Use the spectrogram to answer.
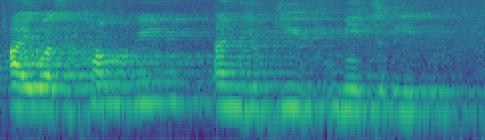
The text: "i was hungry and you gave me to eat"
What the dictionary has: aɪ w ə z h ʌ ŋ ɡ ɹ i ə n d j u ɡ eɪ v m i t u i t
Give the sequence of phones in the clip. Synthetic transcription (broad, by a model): aɪ w ə z h ʌ ŋ ɡ ɹ i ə n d j u ɡ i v m i t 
